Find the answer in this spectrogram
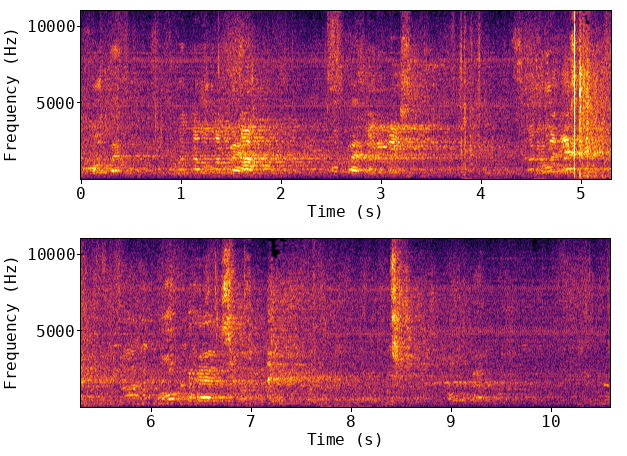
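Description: Voices calling out in a sports hall during a wrestling bout, with one sharp impact about halfway through.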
